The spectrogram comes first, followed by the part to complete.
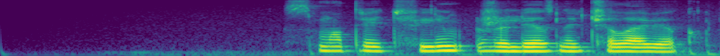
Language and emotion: Russian, neutral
